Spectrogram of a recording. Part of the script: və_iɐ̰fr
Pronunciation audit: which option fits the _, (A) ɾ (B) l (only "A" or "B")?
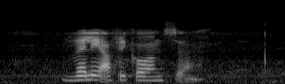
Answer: B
